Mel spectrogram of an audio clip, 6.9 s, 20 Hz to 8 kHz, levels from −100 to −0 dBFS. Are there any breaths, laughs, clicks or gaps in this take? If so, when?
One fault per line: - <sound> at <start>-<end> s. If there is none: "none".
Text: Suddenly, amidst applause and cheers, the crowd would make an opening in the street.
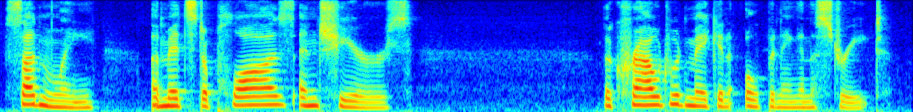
none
